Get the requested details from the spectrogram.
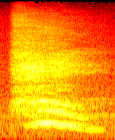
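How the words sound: It is said with a breathy, airy voice.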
